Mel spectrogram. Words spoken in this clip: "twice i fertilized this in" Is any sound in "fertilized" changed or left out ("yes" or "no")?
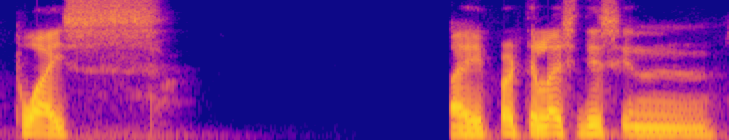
yes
